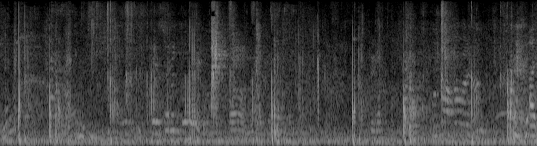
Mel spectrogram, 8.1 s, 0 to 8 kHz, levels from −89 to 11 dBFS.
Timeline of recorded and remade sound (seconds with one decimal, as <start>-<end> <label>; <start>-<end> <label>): 0.0-8.1 recorded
